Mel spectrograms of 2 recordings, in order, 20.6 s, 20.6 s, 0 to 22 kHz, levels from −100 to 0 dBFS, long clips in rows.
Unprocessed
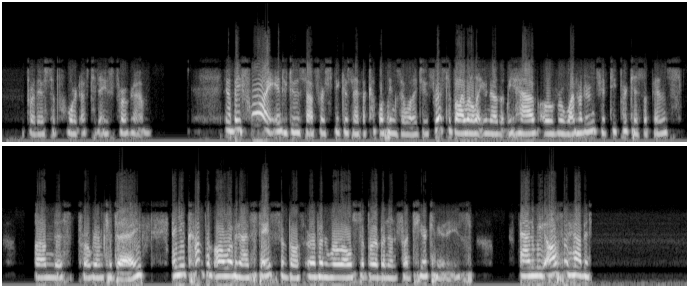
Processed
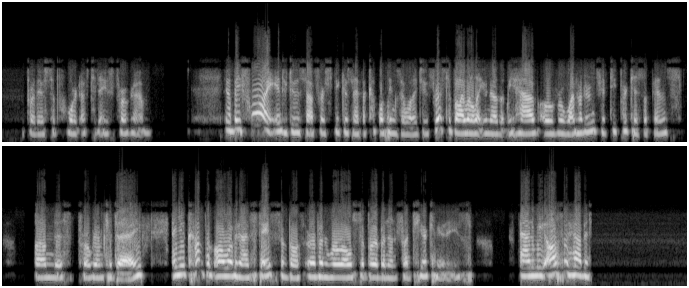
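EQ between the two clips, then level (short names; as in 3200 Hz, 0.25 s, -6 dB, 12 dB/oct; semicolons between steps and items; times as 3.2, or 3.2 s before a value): HPF 210 Hz 12 dB/oct; 0.0 dB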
